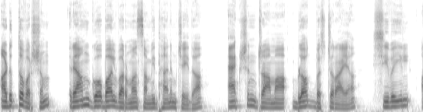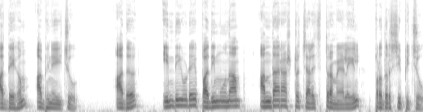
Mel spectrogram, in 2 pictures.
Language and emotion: Malayalam, neutral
